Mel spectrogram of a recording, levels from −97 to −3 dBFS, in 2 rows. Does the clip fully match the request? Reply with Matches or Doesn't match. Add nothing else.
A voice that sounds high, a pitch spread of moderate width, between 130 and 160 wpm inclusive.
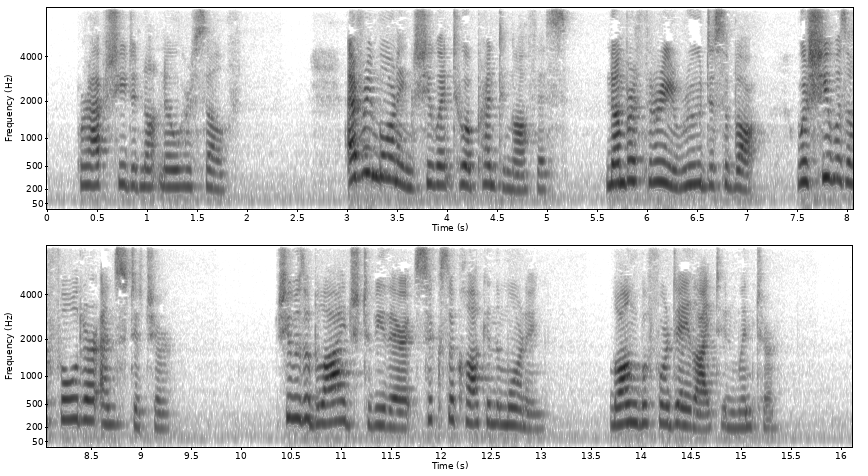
Matches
